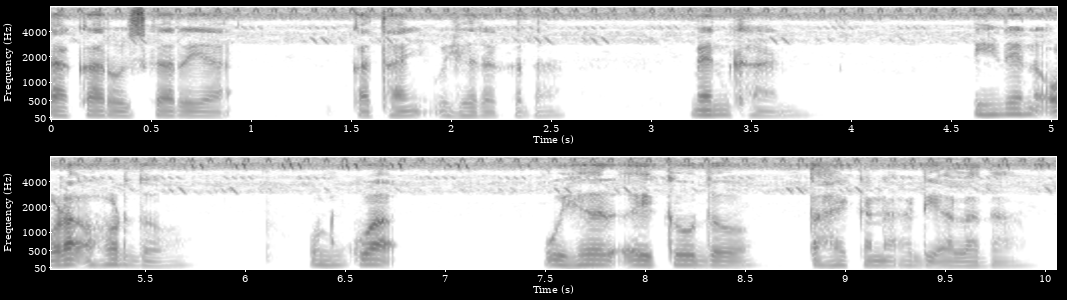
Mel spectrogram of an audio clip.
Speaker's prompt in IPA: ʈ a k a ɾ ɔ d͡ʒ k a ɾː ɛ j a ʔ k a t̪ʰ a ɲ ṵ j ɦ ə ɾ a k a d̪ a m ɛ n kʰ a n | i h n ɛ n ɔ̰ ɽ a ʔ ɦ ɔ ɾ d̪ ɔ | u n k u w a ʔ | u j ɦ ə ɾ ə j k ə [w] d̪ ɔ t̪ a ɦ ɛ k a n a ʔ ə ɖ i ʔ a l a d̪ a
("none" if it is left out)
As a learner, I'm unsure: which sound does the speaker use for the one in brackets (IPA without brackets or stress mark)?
w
